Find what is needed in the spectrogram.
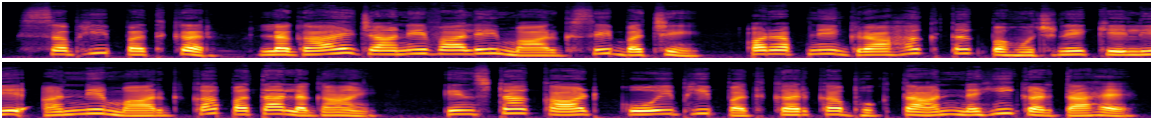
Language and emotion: Hindi, neutral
